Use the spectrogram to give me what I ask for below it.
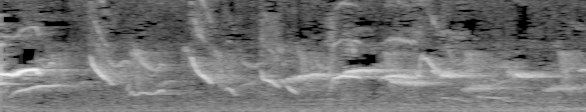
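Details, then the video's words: Oriental magpie-robin morning song opening with a loud clear whistle, followed by quick downslurred notes and a long, wavering whistled phrase. "TERAPI KACER BIKIN RAMAI OCEHAN DI PAGI HARI"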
